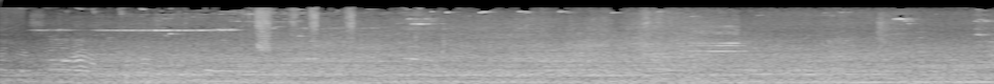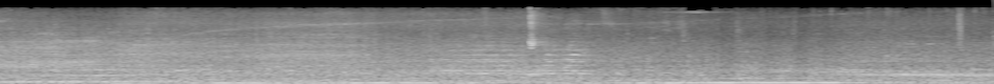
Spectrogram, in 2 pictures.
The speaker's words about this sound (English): So everyone, here is traffic noise from somewhere in the global south.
